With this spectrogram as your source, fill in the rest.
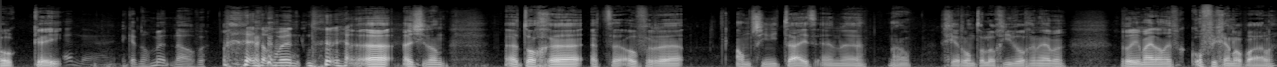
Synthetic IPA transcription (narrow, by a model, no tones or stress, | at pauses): okeː | ɪkɛp̚nɔxmøntn̩owvərnmøntnəɔ̰sjədɔn | tɔxəəto̰ːvə̰rə | ʔamsinitʰɛjtɛ̰nə | na̰w | χiːnrɔntoloχiʋɪlˠxaːnɦɛbən | ʋɪlˠjəmɛjdɔnejvənkʰɔfiχaːnɔpaːlə̰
